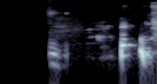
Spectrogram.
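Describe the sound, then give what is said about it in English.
A single sneeze from seasonal allergies: a few quick breathy intakes build up, then a sharp, loud burst that trails off into a hissy exhale. “Sorry, it's bad time of year for allergies.”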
